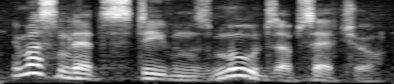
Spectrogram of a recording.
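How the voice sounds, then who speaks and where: A self-effacing, sensitive gentleman in vintage radio drama. The voice sits fairly low but swings widely with earnest emotion. Faint noise runs under the old broadcast. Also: wildly swooping pitch, moderate pace. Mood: concerned, self-effacing.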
